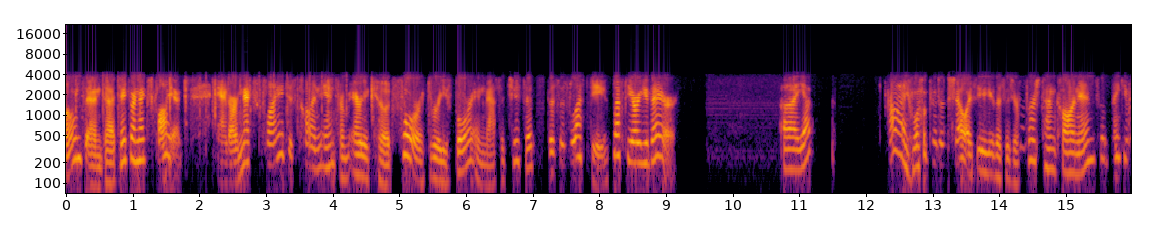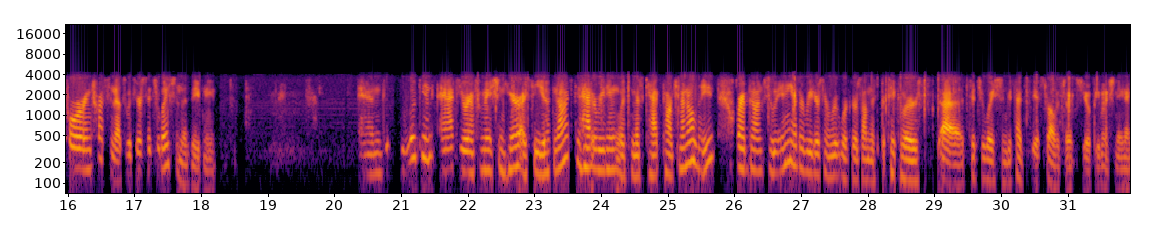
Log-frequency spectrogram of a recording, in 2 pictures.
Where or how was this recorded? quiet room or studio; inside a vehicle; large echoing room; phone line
phone line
